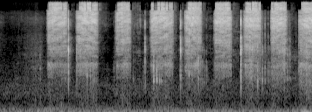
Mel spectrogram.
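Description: An aerosol can sprays paint onto a repaired Ford Focus sill in a series of short, hissing bursts with brief gaps between them, close and steady over low background rumble.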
